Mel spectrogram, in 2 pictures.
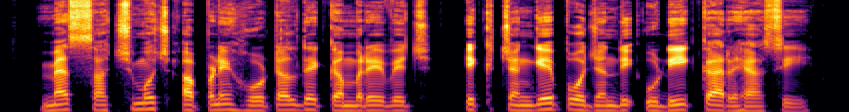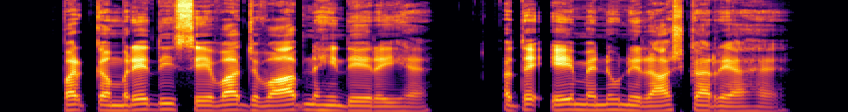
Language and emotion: Punjabi, sad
